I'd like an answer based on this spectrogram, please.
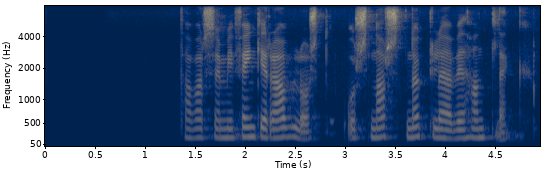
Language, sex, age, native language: Icelandic, female, 30-39, Icelandic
